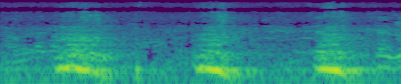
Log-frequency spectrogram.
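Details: A lion at a zoo gives deep, grunting roars, three low bursts about a second apart.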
